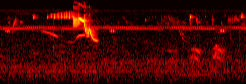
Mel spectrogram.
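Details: Blue-black grassquit recorded live in nature, giving its jump song: one brief buzzy note that starts very high and slides steeply downward in about half a second, over a steady high insect whine, with faint chips afterwards.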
